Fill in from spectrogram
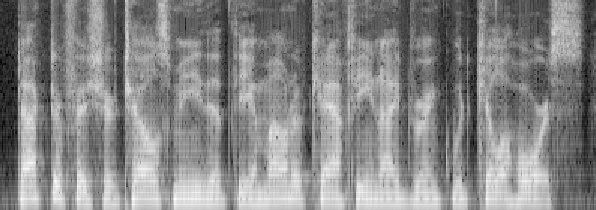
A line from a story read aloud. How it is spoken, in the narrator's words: he said with a chuckle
